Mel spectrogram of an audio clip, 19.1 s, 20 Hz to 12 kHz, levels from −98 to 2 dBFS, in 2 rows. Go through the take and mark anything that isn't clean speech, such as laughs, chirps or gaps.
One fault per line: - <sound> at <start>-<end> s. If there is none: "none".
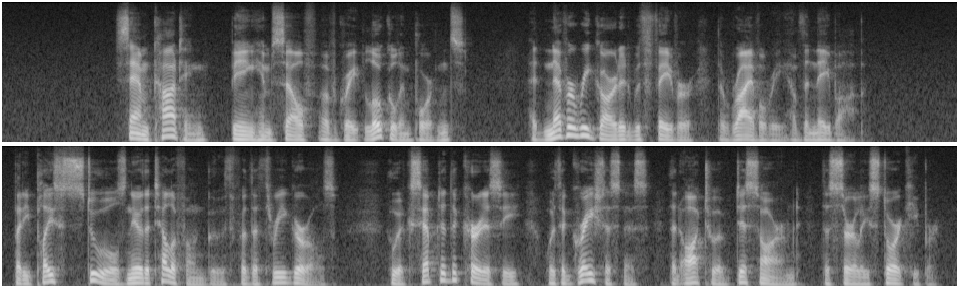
none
